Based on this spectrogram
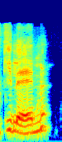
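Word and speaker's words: Guylaine: I said your name right, correct? I didn't say it right? – No, it's Ghislaine. It's Ghislaine St. Juice, and I serve as the president and CEO of NABA Inc.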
